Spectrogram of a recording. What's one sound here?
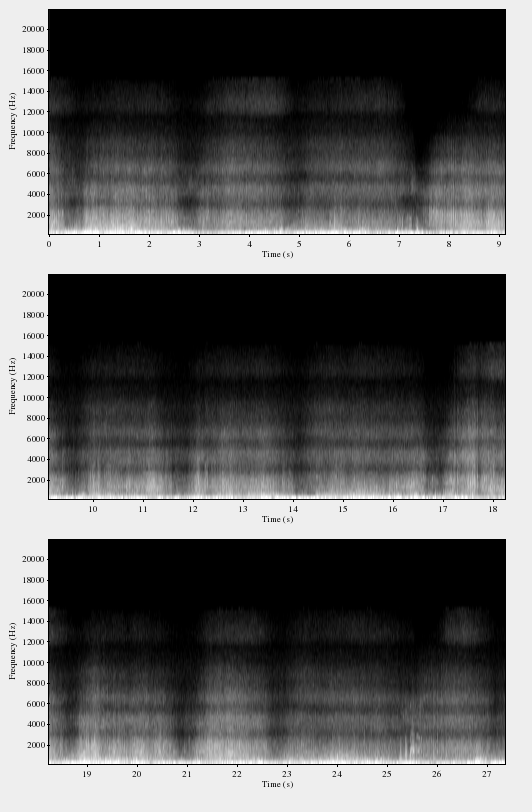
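Wind rushes loudly past the skier.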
